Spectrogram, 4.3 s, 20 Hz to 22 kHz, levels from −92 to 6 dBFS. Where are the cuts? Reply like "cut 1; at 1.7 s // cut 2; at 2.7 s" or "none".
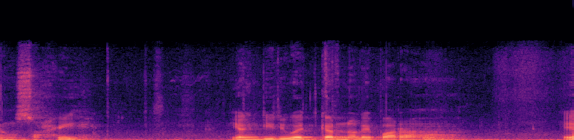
none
